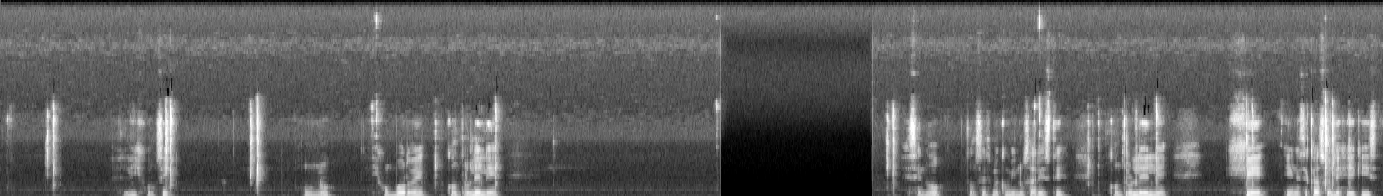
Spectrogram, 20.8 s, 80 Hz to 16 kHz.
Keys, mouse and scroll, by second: 0.7 KP_7, 2.5 KP_7, 3.8 KP_1, 4.8-5.1 scroll up 2, 5.6 right click, 7.1 ctrl+l, 8.0-8.4 scroll up 2, 8.8 scroll up 2, 9.8-10.2 scroll down 2, 10.8 right click, 11.3-12.6 middle drag, 13.3 KP_7, 15.6 right click, 16.9 ctrl+l, 18.7 g, 19.9 x.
